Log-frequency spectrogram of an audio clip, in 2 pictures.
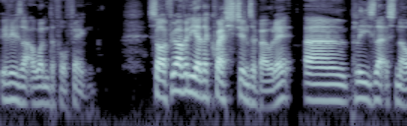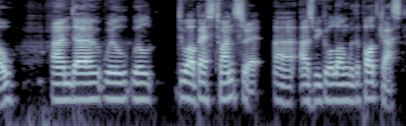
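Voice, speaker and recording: A man's voice: mid-range voice, moderate pace. A man with a South Wales accent, hosting a podcast as a vicar and explaining faith casually in a chatty, jokey, informal way.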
